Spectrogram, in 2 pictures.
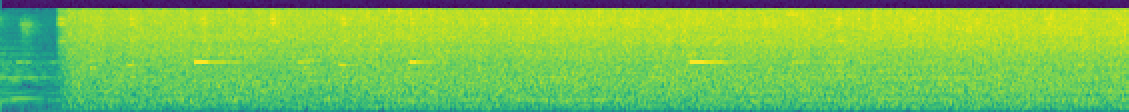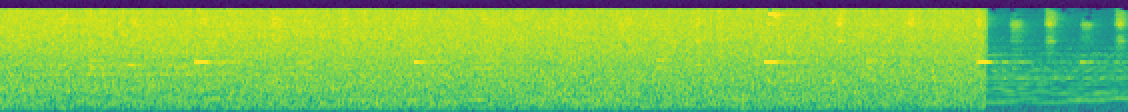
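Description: Small rocky brook cascading over boulders: a steady rush of running water. It cuts in about half a second in and cuts off abruptly near the end, with soft background music underneath.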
